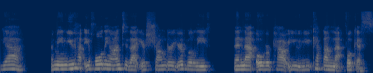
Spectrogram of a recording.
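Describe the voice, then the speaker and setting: A woman's ordinary speaking voice at a fairly low pitch and moderate pace. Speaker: podcast host. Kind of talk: podcast interview questions.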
